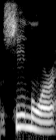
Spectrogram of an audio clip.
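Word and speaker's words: Seemore: So Seymour accidentally, because Raven casts a spell and hits him in the butt.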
